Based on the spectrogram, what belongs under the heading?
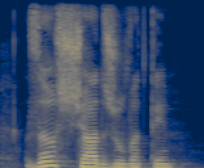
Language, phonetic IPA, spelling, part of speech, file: Ukrainian, [zɐɔʃˈt͡ʃad͡ʒʊʋɐte], заощаджувати, verb, Uk-заощаджувати.ogg
- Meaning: to save, to economize (store unspent; avoid the expenditure of)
